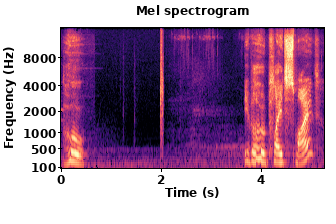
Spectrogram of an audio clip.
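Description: A young man speaks with animation into a microphone, close by.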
